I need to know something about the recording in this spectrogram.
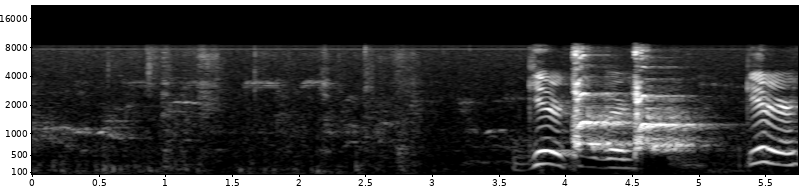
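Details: Adult Pembroke Welsh Corgi playing chase with a female puppy, full of random bursts of play; soft shuffling and a person cheering, then several loud, high barks rising and falling in pitch, spaced under a second apart.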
